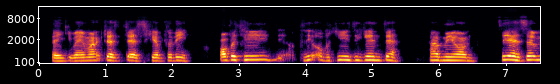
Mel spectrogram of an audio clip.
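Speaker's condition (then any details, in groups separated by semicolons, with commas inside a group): Cerebral palsy; speech impairment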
